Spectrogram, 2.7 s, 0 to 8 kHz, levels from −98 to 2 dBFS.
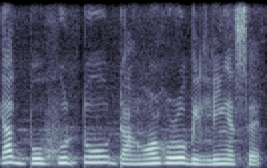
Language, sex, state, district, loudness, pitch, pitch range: Assamese, female, Assam, Kamrup Metropolitan, -15 LUFS, 235 Hz, 215-255 Hz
